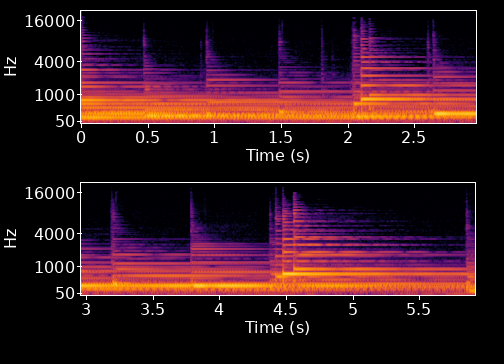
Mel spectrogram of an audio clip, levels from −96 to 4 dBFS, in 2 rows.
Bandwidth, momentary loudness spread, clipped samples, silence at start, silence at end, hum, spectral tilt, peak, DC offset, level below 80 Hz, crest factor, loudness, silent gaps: 9.6 kHz; 9 LU; under 0.1%; 0 s; 0 s; none; -7.5 dB/octave; -2 dBFS; under 0.1%; -50 dBFS; 14 dB; -18 LUFS; none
